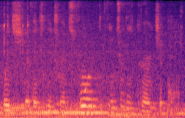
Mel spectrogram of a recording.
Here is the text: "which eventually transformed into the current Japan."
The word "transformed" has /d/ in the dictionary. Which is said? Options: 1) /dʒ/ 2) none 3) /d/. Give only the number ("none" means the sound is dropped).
3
